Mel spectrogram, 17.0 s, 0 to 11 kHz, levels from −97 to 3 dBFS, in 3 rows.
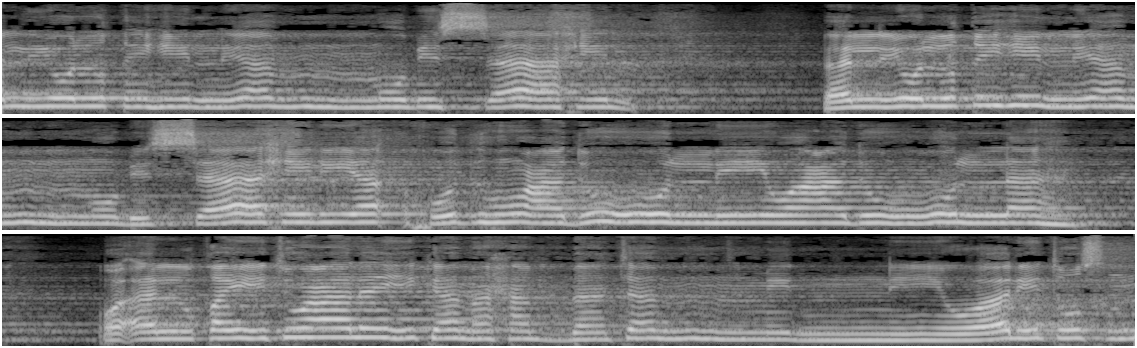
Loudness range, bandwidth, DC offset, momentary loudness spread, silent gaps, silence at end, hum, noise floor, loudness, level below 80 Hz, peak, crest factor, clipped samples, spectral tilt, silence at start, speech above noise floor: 3 LU; 11 kHz; under 0.1%; 8 LU; none; 0 s; none; -47 dBFS; -20 LUFS; -58 dBFS; -6 dBFS; 14 dB; under 0.1%; -4 dB/octave; 0 s; 27 dB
